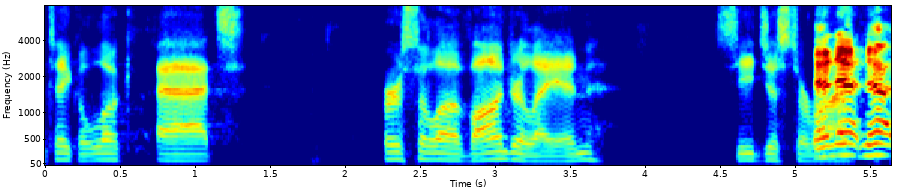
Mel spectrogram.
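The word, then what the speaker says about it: von der Leyen: Let's go ahead and take a look at Ursula Vanderlayan. She just arrived. No, no, no. You you mispronounced that. How did I Vanderlain? Vanderlane. No. Vanderly lying. Vander lying.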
